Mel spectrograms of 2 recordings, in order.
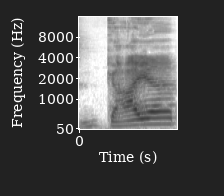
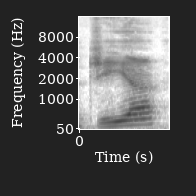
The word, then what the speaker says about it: Gaia: greek goddess of the earth which the correct pronunciation is gaia but for some reason she pronounces the gia it should be gaia but it's the way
